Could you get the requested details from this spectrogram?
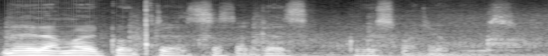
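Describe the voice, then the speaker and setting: Noticeable background noise around a man speaking at a moderate pace. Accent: Ugandan. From Uganda, Kanungu district. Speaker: nonprofit founder. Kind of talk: interview.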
